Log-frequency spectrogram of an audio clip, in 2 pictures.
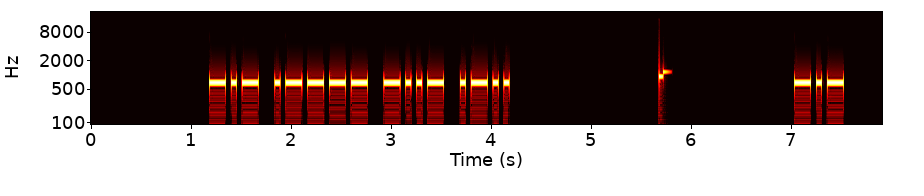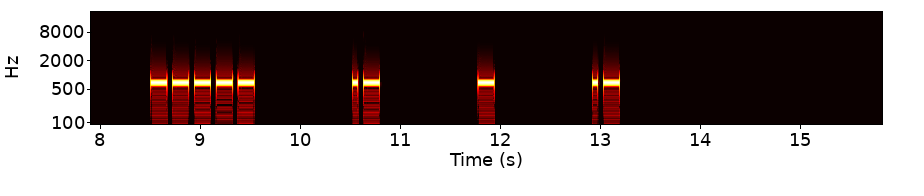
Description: Morse code, heard as a keyed tone, about 22 wpm, spaced as for 11 wpm, 700 Hz. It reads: K1XL K0ATA
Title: USA Call Signs - 6x Character Spacing - 22wpm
